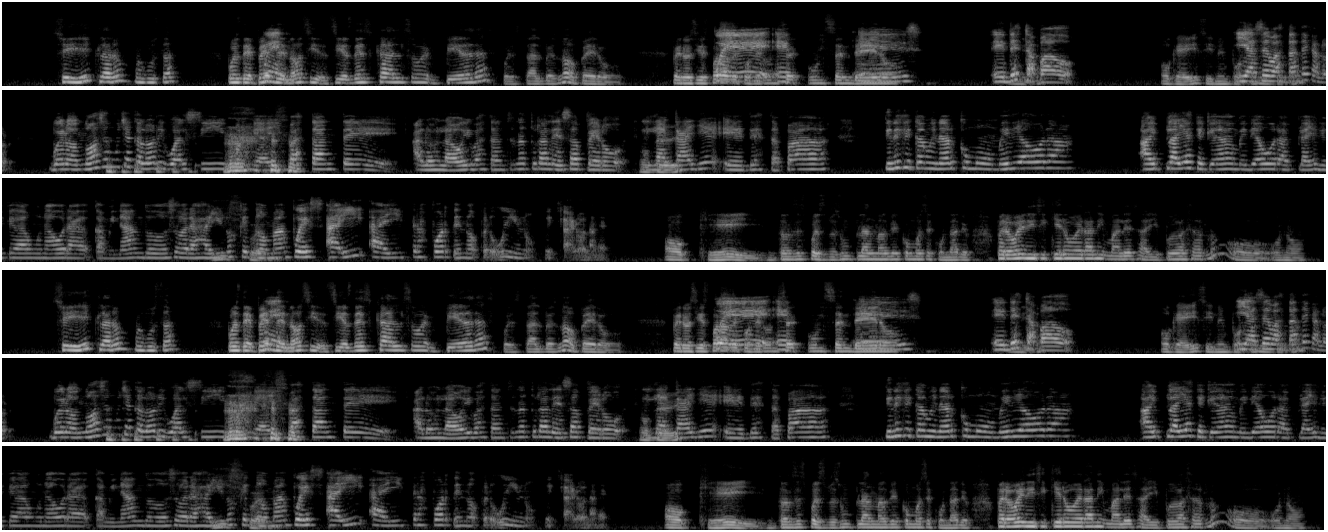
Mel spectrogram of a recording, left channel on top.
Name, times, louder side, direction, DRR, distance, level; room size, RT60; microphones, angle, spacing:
voice 1, 0.5-1.8 2.3-6.2 6.7-9.0 10.1-10.3 11.6-13.0 15.5-16.2 19.6-20.0 28.6-29.3 33.1-39.5, right 1 dB, 15° right, 0.4 m, -30 dB
voice 2, 2.6-2.9 7.1-7.9 8.6-9.2 9.9-10.7 12.3-13.3 13.7-21.7 22.1-23.9 24.6-31.8 32.1-32.5, left 1 dB, 40° left, 0.8 m, -32 dB
2.5 x 2.3 x 2.7 m
head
